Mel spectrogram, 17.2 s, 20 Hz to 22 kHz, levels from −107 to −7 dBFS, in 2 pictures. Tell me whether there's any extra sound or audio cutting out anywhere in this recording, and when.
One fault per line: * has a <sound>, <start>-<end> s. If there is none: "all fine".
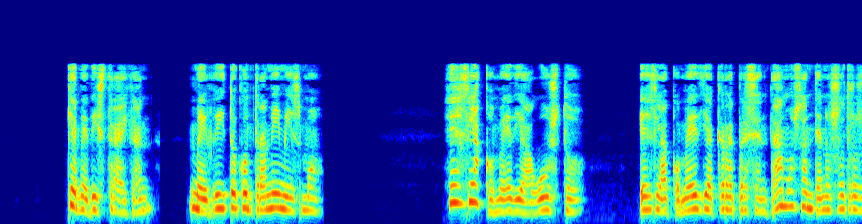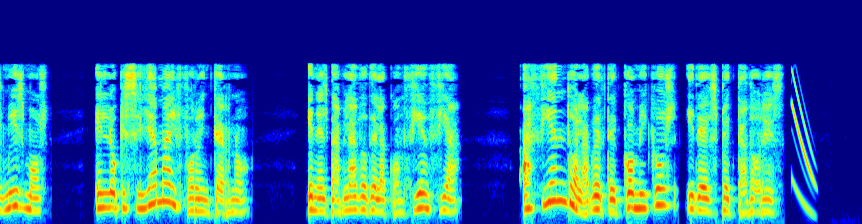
* has a chirp, 16.5-16.8 s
